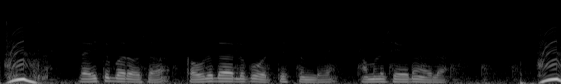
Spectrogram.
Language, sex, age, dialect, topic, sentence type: Telugu, male, 25-30, Utterandhra, agriculture, question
